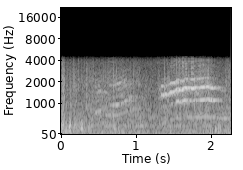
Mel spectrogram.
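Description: A single high, drawn-out call that rises slightly and then holds for about half a second, starting about a second and a half in. It is the loudest sound, over faint voices in the background.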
